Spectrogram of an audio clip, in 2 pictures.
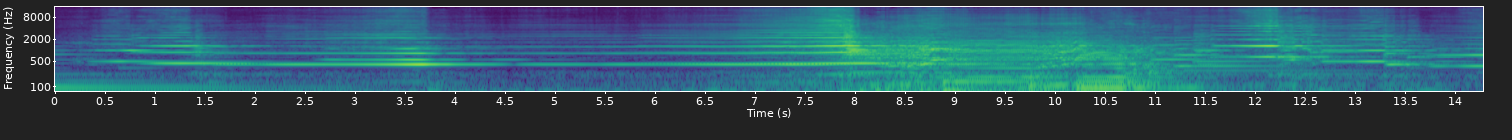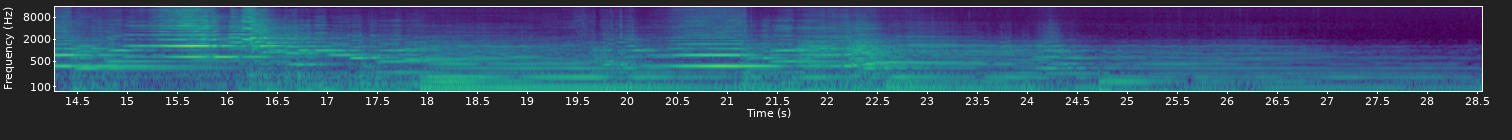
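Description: Solo double bass bowed, playing a slow melody of long held notes over sustained low notes.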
